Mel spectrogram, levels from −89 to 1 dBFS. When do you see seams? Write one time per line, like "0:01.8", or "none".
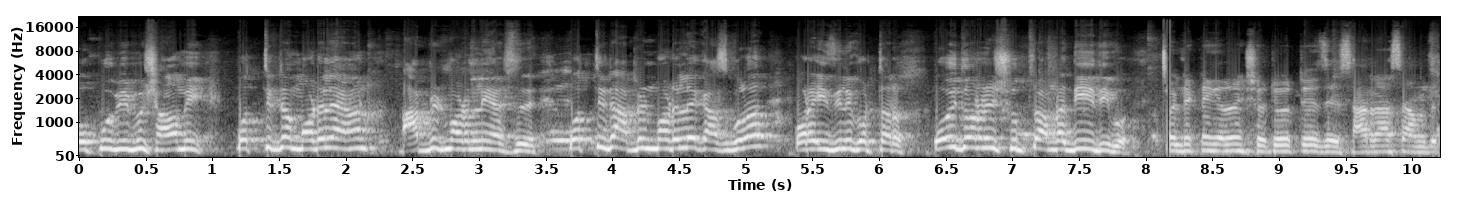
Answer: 0:08.1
